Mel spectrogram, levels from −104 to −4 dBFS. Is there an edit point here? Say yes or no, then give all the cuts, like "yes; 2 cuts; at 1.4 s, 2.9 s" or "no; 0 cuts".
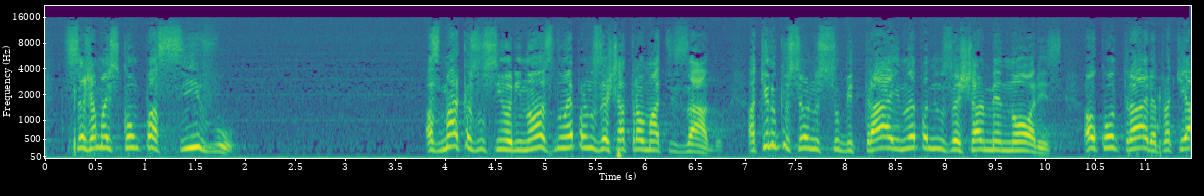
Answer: no; 0 cuts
